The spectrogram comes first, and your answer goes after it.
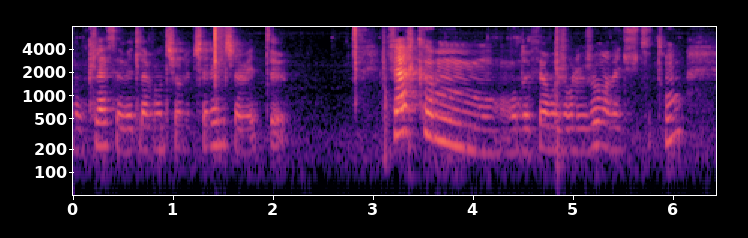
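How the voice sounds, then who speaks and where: Fairly quick and fairly high-pitched, a woman with a Parisian accent speaks with ordinary pitch variation. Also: long, frequent pauses, big swings in loudness. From Paris region, France. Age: 20s. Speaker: contestant applicant. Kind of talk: casual chat.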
